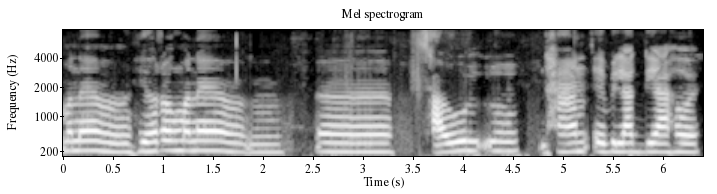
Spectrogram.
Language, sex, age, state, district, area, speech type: Assamese, female, 60+, Assam, Dibrugarh, rural, spontaneous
